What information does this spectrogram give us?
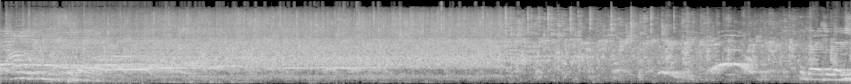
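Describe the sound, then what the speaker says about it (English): Loud, sustained audience applause for honorees at a Ladies First awards event, filling the hall, with cheers and voices rising over the clapping toward the end. "Please join me in giving a round of applause to all of our honorees today."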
